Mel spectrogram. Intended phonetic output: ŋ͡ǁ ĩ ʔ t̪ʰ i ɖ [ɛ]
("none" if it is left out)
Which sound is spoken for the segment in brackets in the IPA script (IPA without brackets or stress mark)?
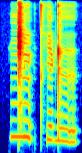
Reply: ɨ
